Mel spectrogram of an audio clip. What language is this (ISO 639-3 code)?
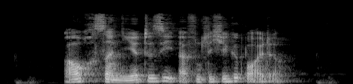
deu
